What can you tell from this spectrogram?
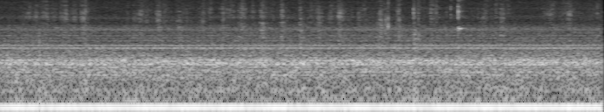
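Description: Faint scratching and rubbing of a cotton swab worked over the contact pads of a remote control's circuit board, over a steady low hum.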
